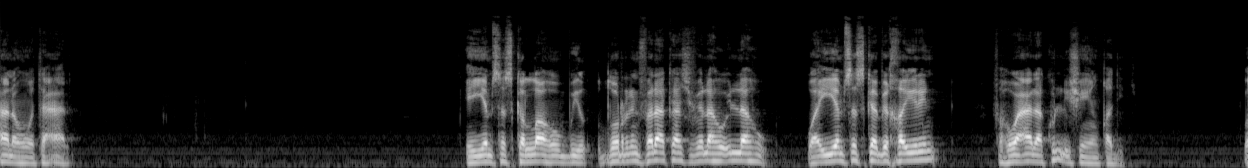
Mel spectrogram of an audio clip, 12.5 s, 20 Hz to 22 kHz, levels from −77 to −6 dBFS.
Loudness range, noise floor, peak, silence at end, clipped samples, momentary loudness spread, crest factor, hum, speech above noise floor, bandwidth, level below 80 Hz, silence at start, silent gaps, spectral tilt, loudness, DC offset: 10 LU; -60 dBFS; -4 dBFS; 0 s; under 0.1%; 14 LU; 18 dB; none; 40 dB; 15.5 kHz; -56 dBFS; 0 s; none; -5 dB/octave; -20 LUFS; under 0.1%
